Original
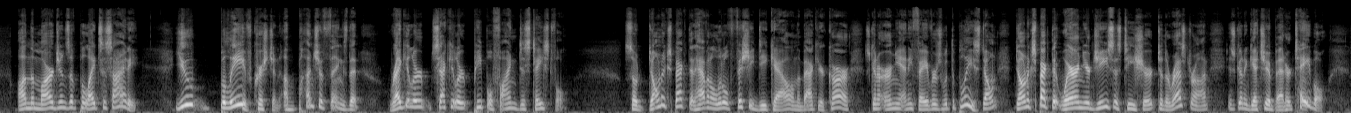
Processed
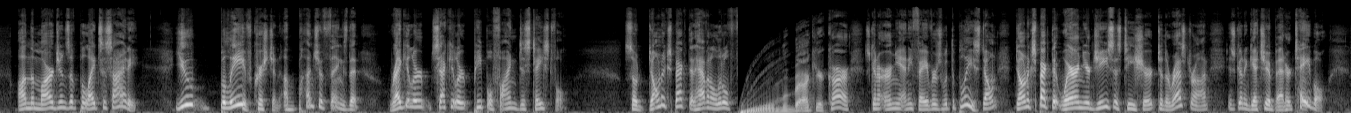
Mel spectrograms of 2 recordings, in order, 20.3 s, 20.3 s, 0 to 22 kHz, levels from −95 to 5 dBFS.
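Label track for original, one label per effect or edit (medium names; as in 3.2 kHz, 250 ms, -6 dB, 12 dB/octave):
4.130000	4.870000	peaking EQ 2.8 kHz -5 dB 2 oct
11.060000	11.060000	tape start 1.49 s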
